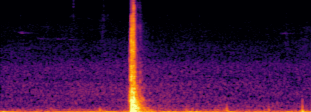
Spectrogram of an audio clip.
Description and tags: closing car door
close the door of a car, recorded from outside of the vehicle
